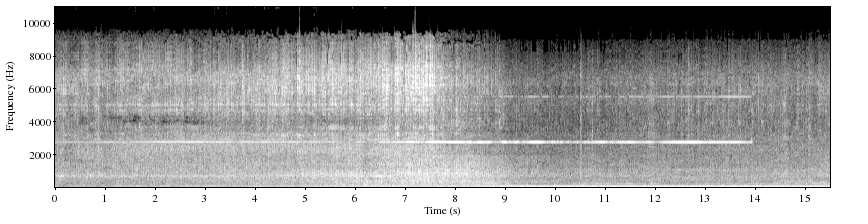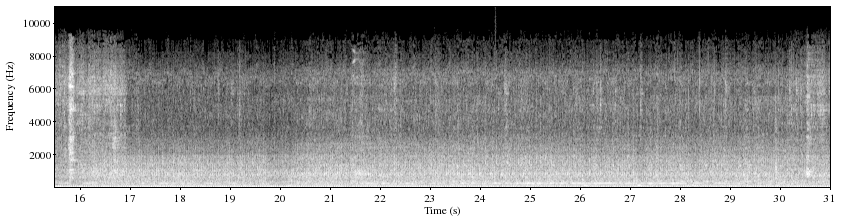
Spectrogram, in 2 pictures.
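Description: Diesel engine of an M939A2 military 5-ton truck idling, growing louder over the first eight seconds or so and then holding steady. A single knock comes about sixteen seconds in.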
